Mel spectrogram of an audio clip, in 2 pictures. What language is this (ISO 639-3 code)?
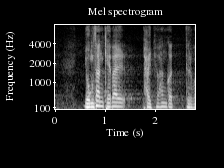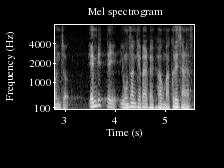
kor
